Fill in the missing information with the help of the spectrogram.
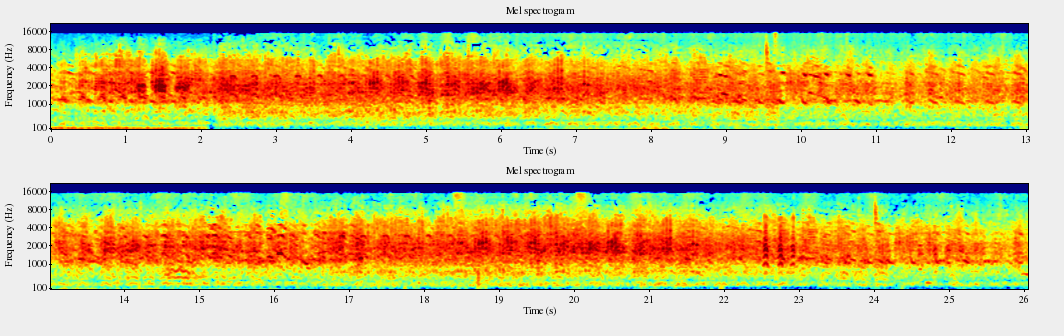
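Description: A huge colony of northern gannets calling, a continuous chorus of harsh, overlapping cries. A boat engine's low rumble sits under it and stops about two seconds in.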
